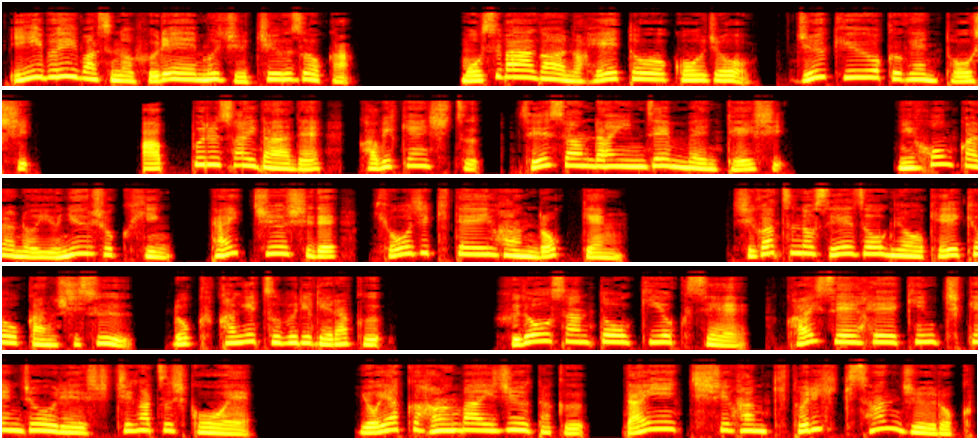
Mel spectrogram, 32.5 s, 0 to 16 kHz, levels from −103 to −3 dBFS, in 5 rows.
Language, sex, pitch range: Japanese, female, 170-265 Hz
